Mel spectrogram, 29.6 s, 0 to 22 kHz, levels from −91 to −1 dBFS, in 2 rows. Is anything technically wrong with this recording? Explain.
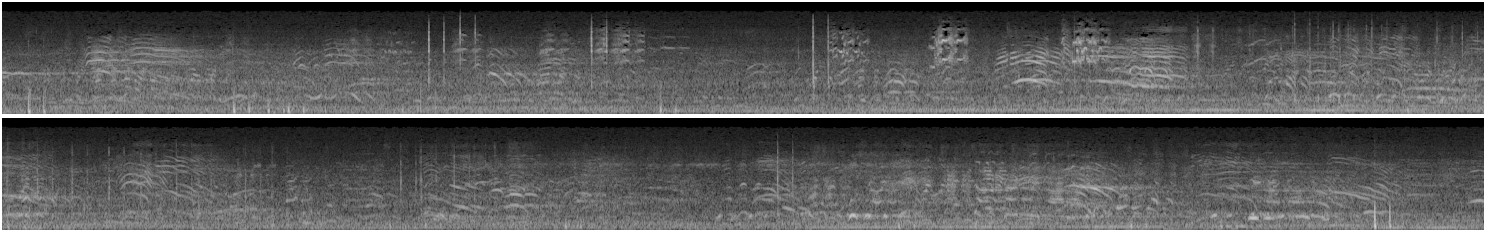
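Yes. Doubled audio track throughout: a dry full-band copy, about 5 dB quieter, trails by roughly 150 ms, likely a slower second capture path, heard as slapback doubling.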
